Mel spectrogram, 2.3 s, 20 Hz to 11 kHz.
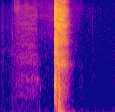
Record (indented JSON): {
  "cough_length": "2.3 s",
  "cough_amplitude": 24288,
  "cough_signal_mean_std_ratio": 0.21,
  "survey_phase": "beta (2021-08-13 to 2022-03-07)",
  "age": "45-64",
  "gender": "Female",
  "wearing_mask": "No",
  "symptom_none": true,
  "smoker_status": "Never smoked",
  "respiratory_condition_asthma": false,
  "respiratory_condition_other": false,
  "recruitment_source": "REACT",
  "submission_delay": "1 day",
  "covid_test_method": "RT-qPCR",
  "influenza_a_test_result": "Unknown/Void",
  "influenza_b_test_result": "Unknown/Void"
}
